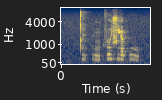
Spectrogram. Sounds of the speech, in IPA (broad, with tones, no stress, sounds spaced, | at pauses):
t̪ i˧˥ p i˨˩ ŋ t͡s ɹ̩˥ ɕ j ɛ˥˧ p u˥˩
